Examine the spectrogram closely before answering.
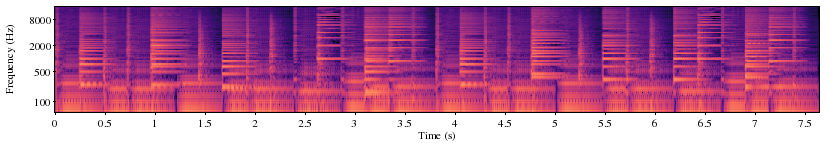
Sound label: chiptune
